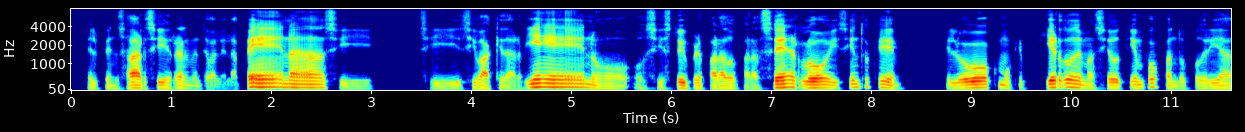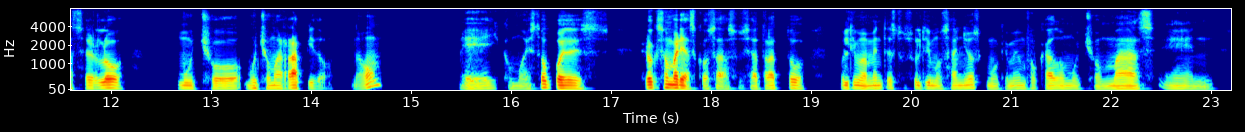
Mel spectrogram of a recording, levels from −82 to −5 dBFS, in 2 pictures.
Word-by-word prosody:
el 95 - -10
pensar 100 +1 +1
si 105 -1 -3
realmente 95 -2 -6
vale - - -13
la - - -14
pena, 130 -4 +6
si 90 -4 -13 0.4
si 95 +2 -12
si 105 - -11
va 100 - +2
a - - -7
quedar 95 -5 -9
bien 135 +2 +5
o 90 -1 -6
o 95 -3 -17
si 100 - -11
estoy 95 +3 0
preparado 95 +1 -3
para 90 +1 -10
hacerlo, 115 0 +5
y 105 - -4
siento 130 +8 -6
que 110 -7 -1 0.4
que 95 - -12
luego 115 +4 +5
como 110 -5 -7
que 90 - -15 0.2
pierdo 125 +2 +5
demasiado 105 -2 -2
tiempo 115 +5 -4
cuando 95 -8 -8
podría 95 +2 -4
hacerlo 100 +1 0 0.5
mucho 90 -2 -4
mucho 100 -1 -7
más 100 -1 -3
rápido, 105 -2 0 0.2
¿no? - - -4 0.8
Eh, 90 +1 -7
y - - -26
como 90 -1 -15
esto, 125 +8 -1
pues, 100 -5 +1 0.3
creo 115 - +4
que - - -12
son 120 - +3
varias 105 -5 +6
cosas, - - -9
o - - -23
sea, - - -8
trato 100 0 -4 0.3
últimamente 100 -1 -3
estos - - -14
últimos 95 -3 -7
años 100 +2 -6
como 90 -2 -12
que 90 - -18
me 95 - -8
enfocado 95 -1 -6
mucho 90 -2 -12
más 90 0 -3
en 90 -6 -12
100 Hz, 165 wpm, -23 LUFS, 95-110 Hz, 0.8 s, pena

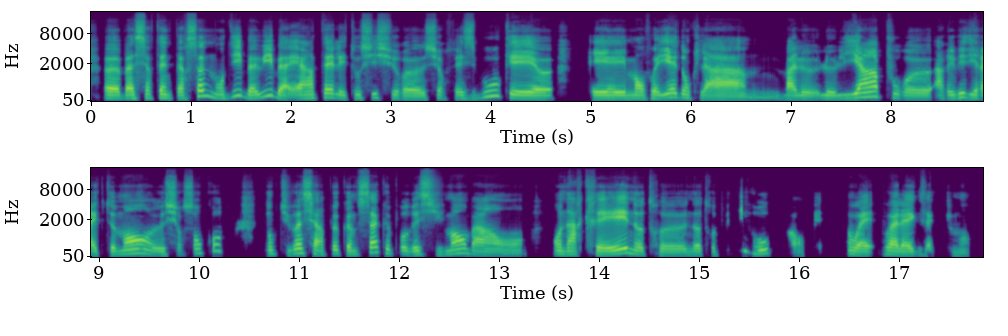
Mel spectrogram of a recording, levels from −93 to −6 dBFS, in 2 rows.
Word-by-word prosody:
heu, 145 -1 +5
bah, 145 +1 +2
certaines 160 0 +1
personnes 195 - +1
m'ont 155 -7 -6
dit: 260 - +1
«Bah, 150 - 0
oui, 260 - +3
bah, - - +3 0.2
un 155 - +1
tel 180 +1 +1
est 140 0 -5
aussi 155 +2 -2
sur, 150 -3 -2
heu, 130 0 -2
sur 135 +1 -3
Facebook» 145 - -5
et 140 -3 +5
heu, 135 0 +2 0.4
et 140 0 +3
m'envoyait 145 +5 +1
donc 155 -3 -4
la, 120 -1 +2
mmh, - - -16 0.3
bah, 135 0 +2
le 135 -1 -4
le 140 -1 -5
lien 185 +11 +4
pour, 165 -6 -7
heu, 125 -1 -2
arriver 145 +6 -2
directement, 155 +4 +1
heu, 135 -1 -4
sur 140 +1 +1
son 190 0 -3
compte. 290 +6 -8 0.4
Donc 165 -1 -7
tu 150 - -7
vois, 200 +2 +3
c'est - - +3
un 145 - +1
peu 170 +5 -5
comme 145 -2 -3
ça 225 +10 +4
que 190 - -7
progressivement, 155 +3 -1
bah, 135 -5 -1
on 65 - -6 0.3
on 150 -1 -3
a 145 - +3
recréé 150 +6 +5
notre, 145 -4 -4
heu, 130 0 -4
notre 135 +1 -7
petit 285 - -9
groupe, 170 0 -4
quoi, - - -7
en - - -24
fait. - - -13 0.3
Ouais, 130 -2 +2
voilà 145 -3 +3
exactement. 130 -2 -7
145 Hz, 210 wpm, -24 LUFS, 135-170 Hz, 0.4 s, heu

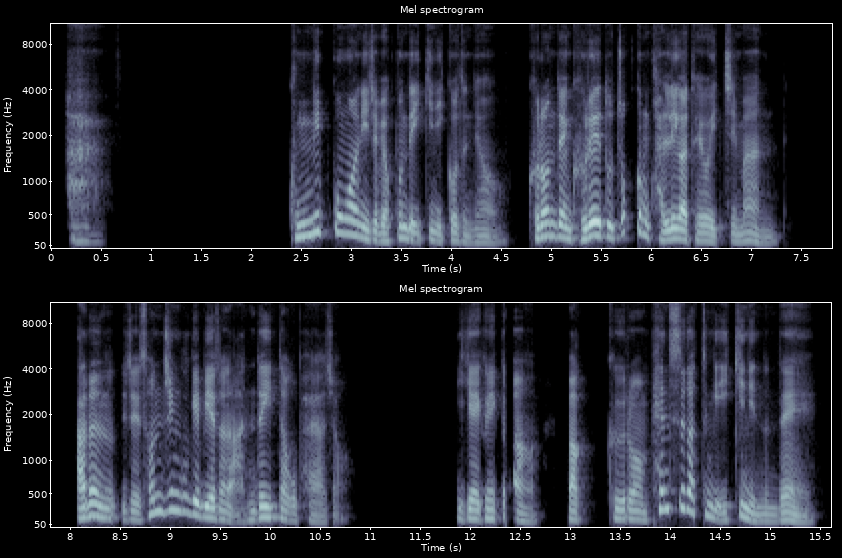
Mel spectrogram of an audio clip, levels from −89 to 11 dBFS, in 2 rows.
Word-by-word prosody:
아. - - -9 1.8
국립공원이 215 - +1
이제 135 -2 +1
몇 115 -2 -1
군데 160 -3 +1
있긴 120 +1 -4
있거든요. 100 -3 -7 0.2
그런 180 +4 +3
데는 175 -5 +4
그래도 175 +4 +6
쪼끔 165 +3 -2
관리가 145 0 +4
되어 120 -2 -2
있지만 105 -3 -6 0.8
다른 155 0 +4
이제 120 -1 -4
선진국에 230 - +1
비해서는 145 -5 +3
안 120 - -7
돼 155 - +4
있다고 135 -8 -2
봐야죠. 90 -3 -11 1.0
이게 135 -2 +1
그니까 115 -8 -4 0.3
막 120 -1 -1
그런 130 -4 -2
펜스 280 +1 0
같은 220 -9 0
게 - - -2
있긴 115 +8 -2
있는데 100 -3 -3
135 Hz, 275 characters per minute, -20 LUFS, 110-175 Hz, 1.8 s, 그래도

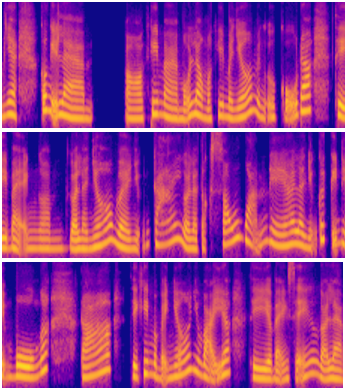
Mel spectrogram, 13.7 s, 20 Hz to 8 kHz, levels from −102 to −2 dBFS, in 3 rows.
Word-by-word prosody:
nha. 250 +3 +3 0.3
Có 330 - +4
nghĩa 310 - +3
là, 195 -7 +3 0.5
ờ, 180 0 0
khi 260 +6 0
mà 200 -7 0
mỗi 175 +6 0
lần 245 -6 +2
mà 175 - -3
khi 230 +5 -3
mà 190 -3 -1
nhớ 210 - +1
về 255 - -1
người - - -7
yêu 205 - -2
cũ 240 - -1
đó, 320 +1 +7 0.3
thì 205 -6 +6
bạn, 180 0 -3
ờm, 180 0 -5
gọi 170 -2 +3
là, 175 0 0
nhớ 230 - 0
về 190 -5 +3
những 200 +8 -8
cái, 270 +7 -4
gọi 190 -3 +2
là, 180 - -1
tật - - -10
xấu 295 +10 -1
của 330 - +1
ảnh 275 +1 -6
nè 240 -6 0
hay 260 +1 +1
là 255 -3 +3
những 195 -2 -5
cái 345 - 0
kỷ - - -2
niệm 225 -6 -5
buồn 205 -2 +7
á. 320 - +4 0.5
Đó, 245 +12 +1 0.3
thì 215 - +4
khi 265 +6 0
mà 235 -3 -1
bạn 195 -1 -3
nhớ 250 +9 +1
như 300 -5 -1
vậy 220 -3 0
á, 270 +4 +2 0.2
thì 180 -4 +3
bạn 165 +1 -2
sẽ, 220 +4 -3
gọi 175 -5 +1
là, 180 -2 +1
215 Hz, 245 wpm, -22 LUFS, 185-260 Hz, 0.5 s, đó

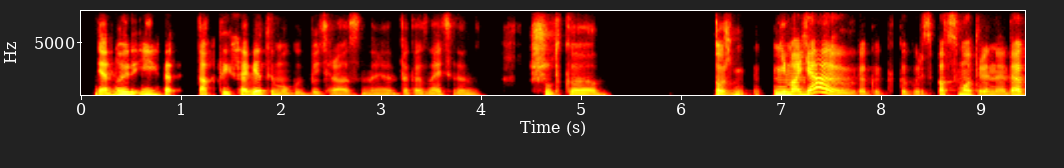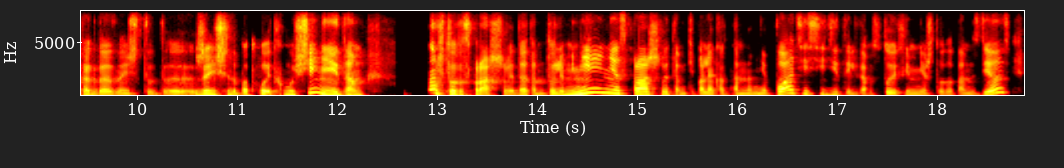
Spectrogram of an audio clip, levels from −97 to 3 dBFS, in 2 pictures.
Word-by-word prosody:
Ни 165 - +3
одной 175 +7 +4
и 195 -3 -1
та - - +2 0.2
так-то 165 +2 -1
и 175 - -1
советы 215 +11 +2
могут 140 -6 -10
быть 135 -1 -12
разные. 130 0 -10
Такая, 140 -2 -9
знаете, 150 0 -9
дэ 130 -2 -11 0.5
шутка 140 -3 -2 1.2
тоже 165 -7 +3
н 185 - -7 0.3
не 225 -1 +5
моя, 220 - +5
как 155 -1 -9
э 145 - -14 0.2
как 155 - -10
говорится, 140 -2 -11
подсмотренная, 180 -6 -3
да, 195 +7 +3
когда, 170 -6 -1
значит, 140 -1 -7
тут, 145 -4 -13
э, 165 +1 -5
женщина 170 -2 +1
подходит 160 0 +1
к - - -18
мужчине 200 - +4
и - - +5
там, 180 -5 0 0.7
ну, 335 - +4
что-то 185 -9 +2
спрашивает, 135 -3 0
да, 170 +1 0
там 135 -2 -10
то 190 - -2
ли 165 - 0
мнение 310 - +5
спрашивает, 245 -6 +2
там - - -10
типа - - -5
а-ля 140 -1 -2
"Как 125 - -13
там 135 -1 -7
на 135 - -9
мне 140 0 -9
платье 260 +4 +2
сидит" 200 -6 -10
или - - -12
"Стоит 175 -3 -6
ли 165 - -9
мне 155 -2 -10
что-то 150 +1 -13
там 140 +1 -12
сделать". 310 - 0
165 Hz, 190 wpm, -23 LUFS, 145-205 Hz, 1.2 s, не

